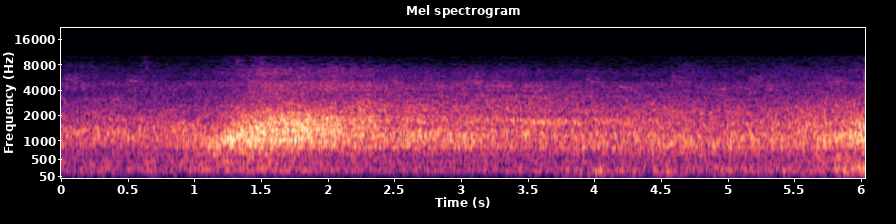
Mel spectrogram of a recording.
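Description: Road traffic on a major road below: a steady rush of tyres and engines, swelling as a vehicle passes about a second in.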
